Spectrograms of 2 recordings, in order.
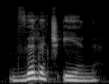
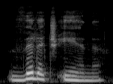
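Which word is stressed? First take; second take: village; village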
